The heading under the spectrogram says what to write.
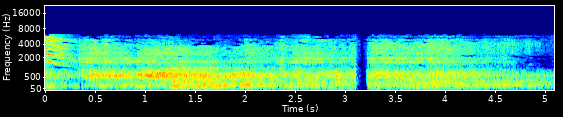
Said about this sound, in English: So the tiny rocket ship roars into the uncharted heavens as the mighty planet of Krypton explodes into millions of glowing fragments.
